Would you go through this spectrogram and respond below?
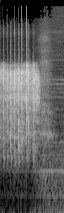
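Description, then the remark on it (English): A quick burst of about ten soft key presses on a membrane keyboard in fast, even succession, then the tapping stops and only a low background hum remains. “Is that your keyboard? What keyboard? My mechanical? No, your older keyboard, your membrane keyboard.”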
